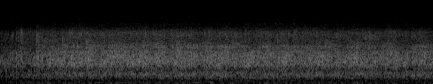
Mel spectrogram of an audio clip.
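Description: Audience applause, swelling in the first half second and then holding steady.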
